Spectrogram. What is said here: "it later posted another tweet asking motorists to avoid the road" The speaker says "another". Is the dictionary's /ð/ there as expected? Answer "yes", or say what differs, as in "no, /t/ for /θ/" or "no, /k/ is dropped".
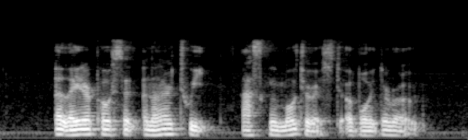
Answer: yes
